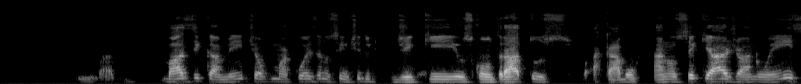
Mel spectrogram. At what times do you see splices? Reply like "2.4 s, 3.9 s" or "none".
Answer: 3.7 s, 6.4 s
